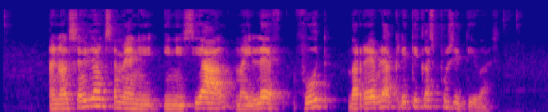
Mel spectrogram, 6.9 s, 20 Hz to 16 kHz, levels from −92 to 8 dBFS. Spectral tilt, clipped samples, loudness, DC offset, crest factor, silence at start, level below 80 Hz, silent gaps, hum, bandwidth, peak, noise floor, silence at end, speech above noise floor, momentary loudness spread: -4 dB/octave; under 0.1%; -24 LUFS; under 0.1%; 24 dB; 0.6 s; -70 dBFS; none; none; 11.5 kHz; 0 dBFS; -68 dBFS; 0.75 s; 44 dB; 14 LU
